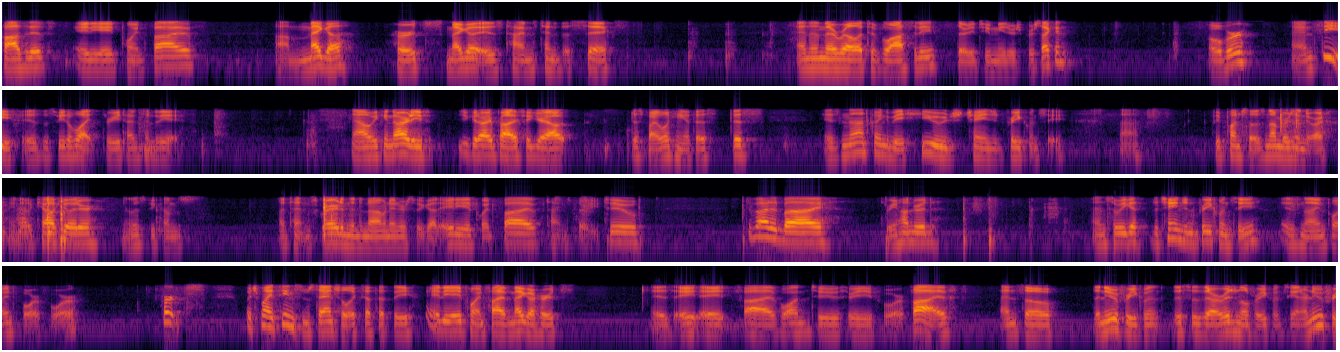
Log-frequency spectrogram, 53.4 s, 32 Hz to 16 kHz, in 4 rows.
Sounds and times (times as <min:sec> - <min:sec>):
Speech: 0:00.0 - 0:02.0, 0:02.7 - 0:06.2, 0:07.9 - 0:10.8, 0:12.0 - 0:15.3, 0:16.8 - 0:21.0, 0:21.6 - 0:24.0, 0:24.6 - 0:24.8, 0:25.5 - 0:28.8, 0:29.5 - 0:33.2, 0:34.2 - 0:36.2, 0:37.6 - 0:40.9, 0:41.6 - 0:45.8, 0:46.5 - 0:53.4
Inside, small room: 0:00.0 - 0:53.4.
